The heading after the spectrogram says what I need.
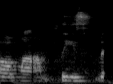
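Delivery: put-on teary, tearful begging plea. Retelling how the son spoke at lunch: imitating son pleading in tears. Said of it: "with tears".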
